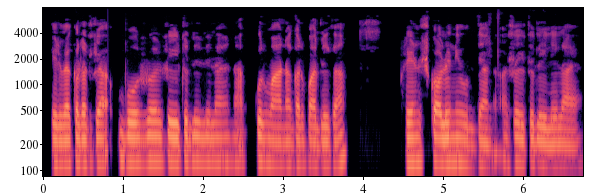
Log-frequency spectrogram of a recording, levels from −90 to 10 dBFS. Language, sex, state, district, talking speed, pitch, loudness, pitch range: Marathi, male, Maharashtra, Nagpur, 160 wpm, 120 Hz, -19 LUFS, 110-120 Hz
